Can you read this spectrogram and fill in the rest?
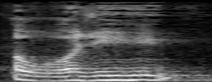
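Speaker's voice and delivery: الرجيم with a tapless, swallowed ر, very slow; R with trill removed. Retold or imitated. Teacher imitating some eastern reciters, weakened ر in الرجيم. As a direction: imitate reciters who erase the ر of الرجيم, ī held long. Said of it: "كما يفعل بعض المقرئين مشارق".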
